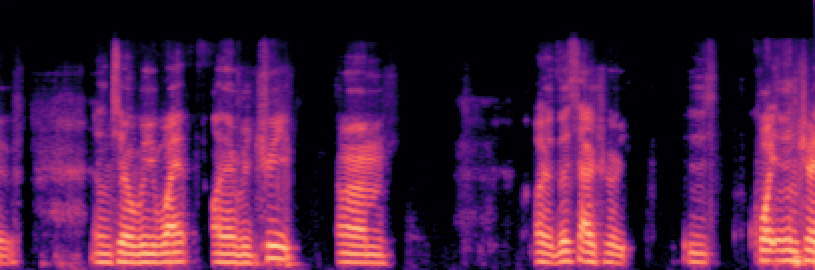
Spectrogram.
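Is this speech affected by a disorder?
Yes: cerebral palsy; mild speech impediment.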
